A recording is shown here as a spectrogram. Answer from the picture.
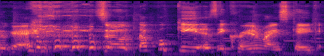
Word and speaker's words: tteokbokki: I did say it wrong it's okay so tafuki is a Korean rice cake and it's usually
